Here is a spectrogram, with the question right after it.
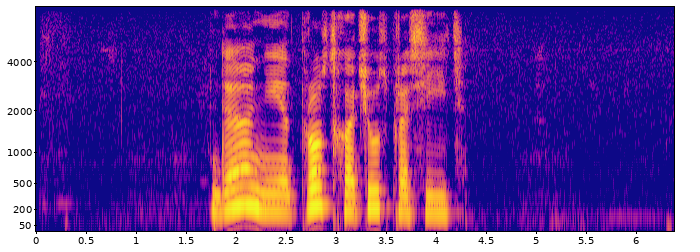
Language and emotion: Russian, sad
